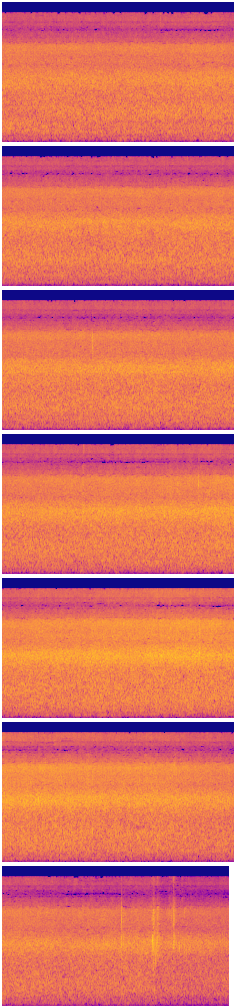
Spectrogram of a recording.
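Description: Fast-flowing river rushing over rocks in steady rapids, swelling slightly a little past the middle.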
